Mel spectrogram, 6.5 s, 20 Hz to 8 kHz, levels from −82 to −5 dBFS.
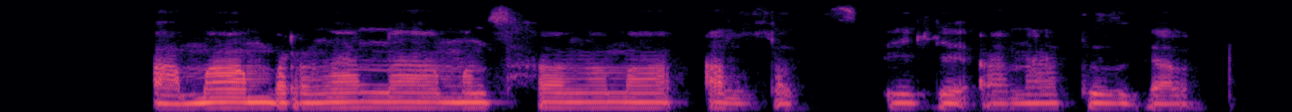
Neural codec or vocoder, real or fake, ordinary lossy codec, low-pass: none; real; Opus, 16 kbps; 7.2 kHz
